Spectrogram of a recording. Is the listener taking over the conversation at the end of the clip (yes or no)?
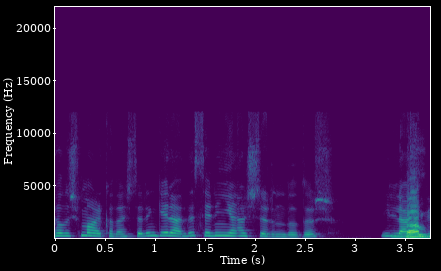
yes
